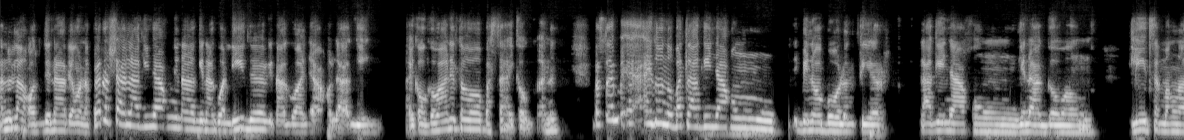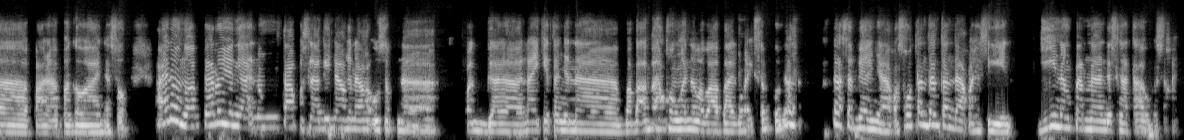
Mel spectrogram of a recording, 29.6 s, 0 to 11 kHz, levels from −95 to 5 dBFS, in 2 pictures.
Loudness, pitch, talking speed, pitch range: -16 LUFS, 160 Hz, 170 wpm, 135-205 Hz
